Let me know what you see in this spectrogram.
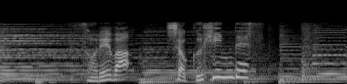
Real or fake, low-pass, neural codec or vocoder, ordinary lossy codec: real; 7.2 kHz; none; none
